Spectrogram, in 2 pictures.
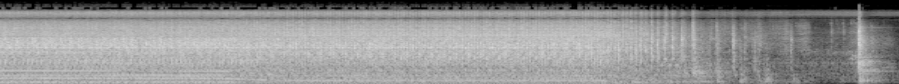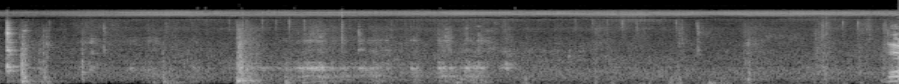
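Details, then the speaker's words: Small engine idling after exhaust repair with exhaust refitted: steady, regular beat for a few seconds, then shuts down cleanly, no knocks; quieter, normal idle. "quieter if you ask me all right"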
